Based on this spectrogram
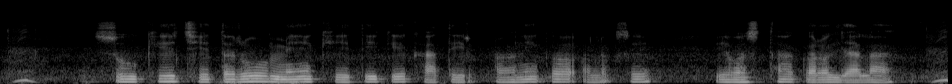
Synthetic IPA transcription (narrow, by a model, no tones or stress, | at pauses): suːkʰet͡ʃʰeːt̪ɾõmẽkʰeːt̪ikekʰaːt̪iːɾpaːnekaʔə̰lə̰ɡse | wjəwəst̪ʰakəɾəld͡ʒaːlaː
